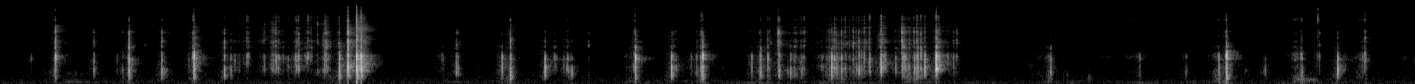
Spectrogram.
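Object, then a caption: Pressed powder eyeshadow in a plastic palette, scraped with a metal-tipped tool. A wooden-handled tool with a metal tip digs into and scratches the blue and green pressed powder pans of a black plastic eyeshadow palette. Short, dry scraping clicks come one after another, with denser, crumbly grinding bursts in between, centered around 1.2 kHz with a bright edge. Each scrape stops almost instantly, with brief silences between the strokes.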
